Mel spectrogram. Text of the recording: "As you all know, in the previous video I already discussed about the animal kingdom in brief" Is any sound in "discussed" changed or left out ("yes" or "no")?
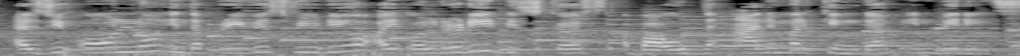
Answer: yes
